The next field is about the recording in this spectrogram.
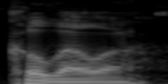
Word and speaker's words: Colella: Colella.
